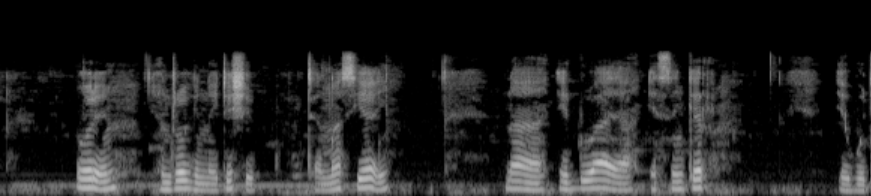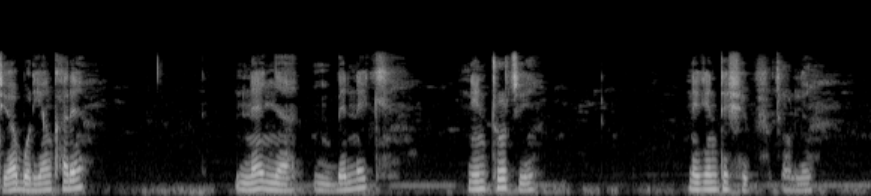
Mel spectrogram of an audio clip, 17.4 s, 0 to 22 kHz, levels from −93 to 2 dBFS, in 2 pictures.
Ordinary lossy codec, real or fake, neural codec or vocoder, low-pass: none; real; none; 7.2 kHz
